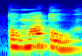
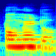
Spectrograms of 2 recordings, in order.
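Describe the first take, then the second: First: The middle vowel sounds like 'ah'. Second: The middle vowel sounds like 'ay'. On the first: "टोमेटो ना पढ़ के टोमाटो" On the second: "इसको क्या पढ़ते हैं अपन?"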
